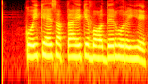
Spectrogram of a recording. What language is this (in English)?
Urdu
